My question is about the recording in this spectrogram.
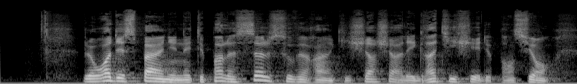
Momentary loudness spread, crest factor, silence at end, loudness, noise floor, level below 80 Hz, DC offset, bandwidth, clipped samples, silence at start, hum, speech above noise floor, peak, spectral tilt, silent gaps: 10 LU; 20 dB; 0.05 s; -20 LUFS; -42 dBFS; -48 dBFS; 2%; 13.5 kHz; under 0.1%; 0.4 s; none; 23 dB; 0 dBFS; -5 dB/octave; none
